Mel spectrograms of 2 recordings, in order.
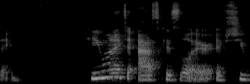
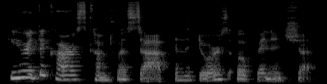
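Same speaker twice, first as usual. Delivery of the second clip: ordinary delivery, nothing marked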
